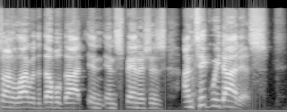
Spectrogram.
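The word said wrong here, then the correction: antigüedades: Antiquity, but they got over the U, which means add a syllable. Antiguedades. No antiguedades. Antiguedades.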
